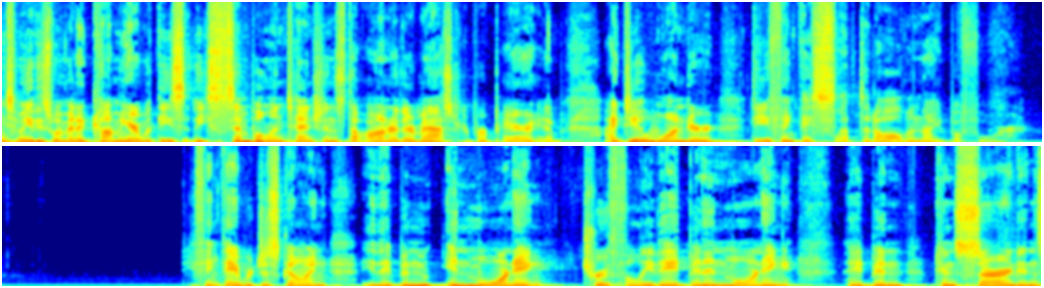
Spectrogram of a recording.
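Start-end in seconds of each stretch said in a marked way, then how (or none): none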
